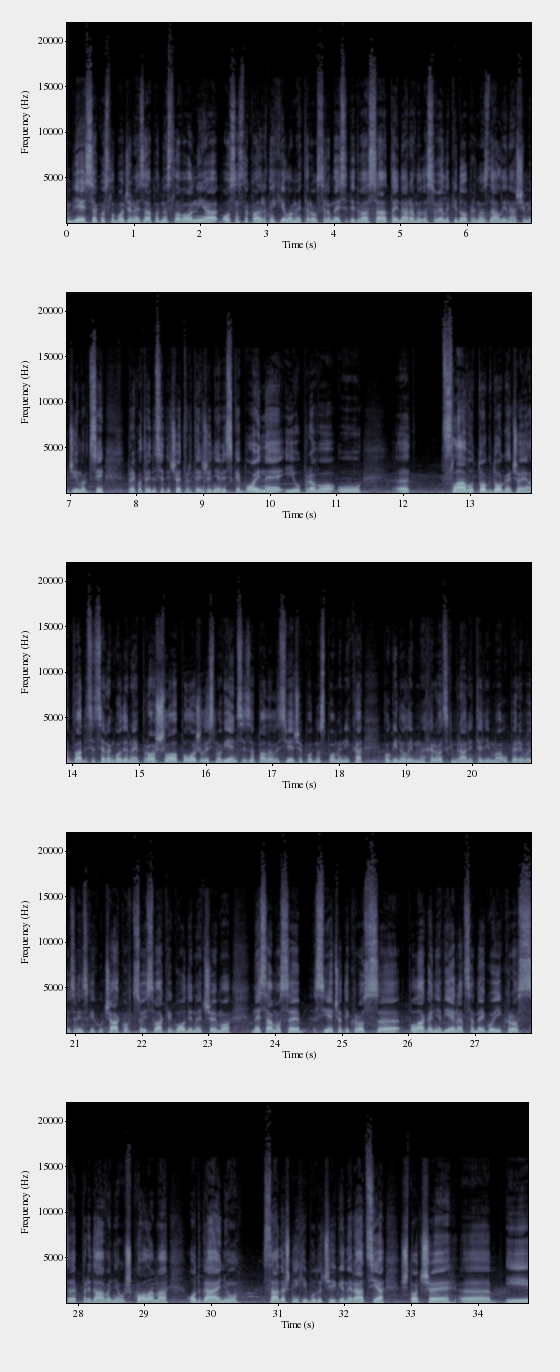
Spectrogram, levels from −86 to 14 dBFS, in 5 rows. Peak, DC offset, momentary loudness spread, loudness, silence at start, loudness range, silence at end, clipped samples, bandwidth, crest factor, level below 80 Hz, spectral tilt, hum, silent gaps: -2 dBFS; under 0.1%; 6 LU; -21 LUFS; 0 s; 4 LU; 0 s; under 0.1%; 19 kHz; 18 dB; -50 dBFS; -5 dB/octave; none; none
